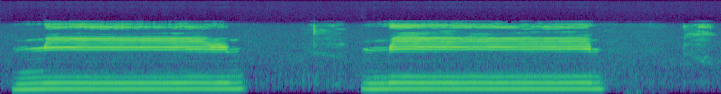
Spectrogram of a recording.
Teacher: میم دونوں ہونٹوں کے خشک حصے سے ادا کیا جاتا ہے، یعنی جو ہمارے ہونٹ کا باہر والا حصہ ہے جس پہ ہم گرلس جو ہے لپسٹک لگاتی ہیں وہ والا حصہ، اس حصے سے میم کی ادائیگی کی جاتی ہے۔ میم حروف شفاویہ میں سے ہے، یعنی میم ہونٹوں سے ادا ہونے والے حروف میں سے ہے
